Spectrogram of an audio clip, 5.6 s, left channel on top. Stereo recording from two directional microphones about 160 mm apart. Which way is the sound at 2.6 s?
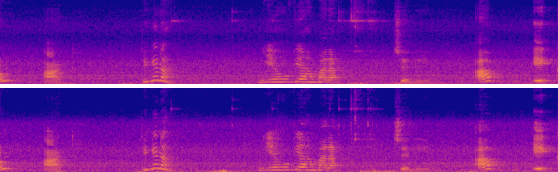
Centre (ahead or behind).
